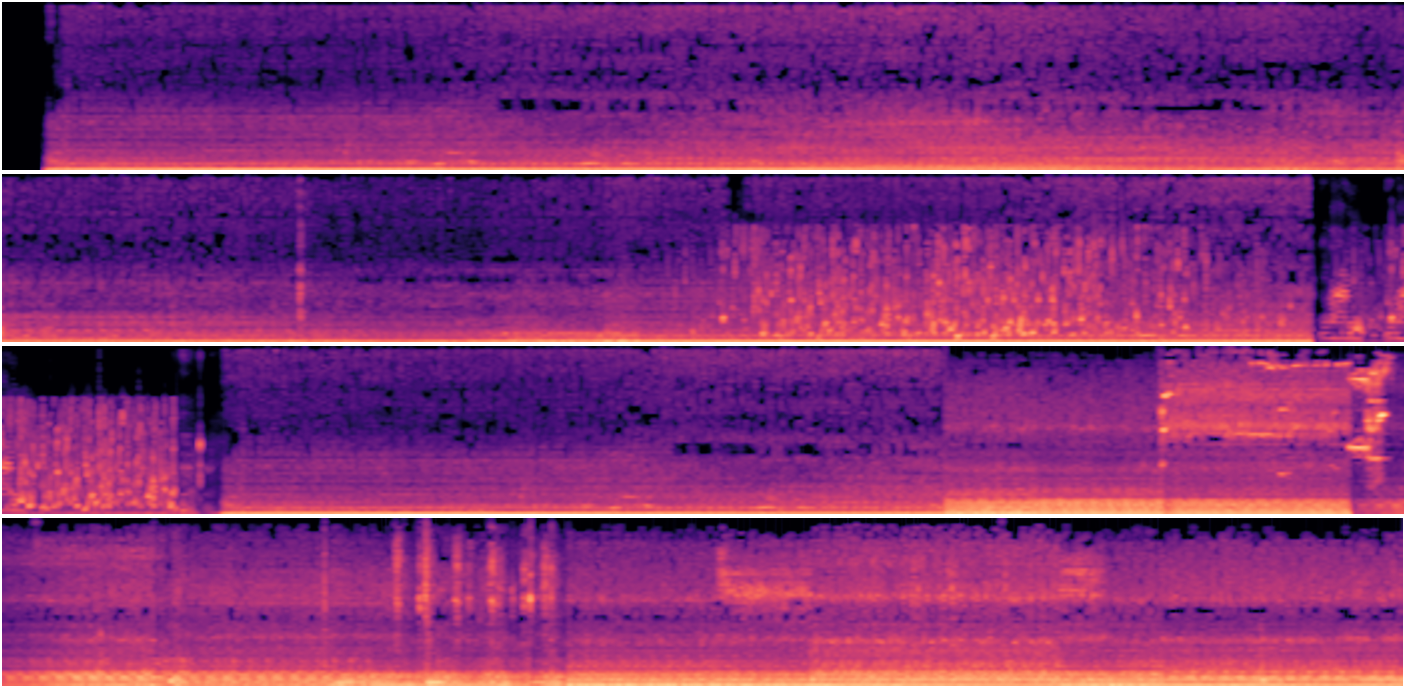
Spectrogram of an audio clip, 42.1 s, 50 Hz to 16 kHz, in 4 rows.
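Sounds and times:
low motor drone: 0:00.4 - 0:10.6, 0:22.7 - 0:42.0.

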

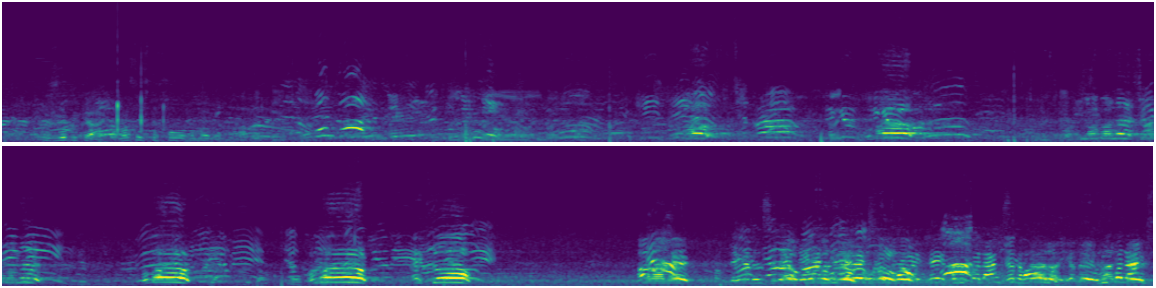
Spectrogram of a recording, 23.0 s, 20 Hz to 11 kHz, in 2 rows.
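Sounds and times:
voices shouting short calls: 0:17.8 - 0:23.0.

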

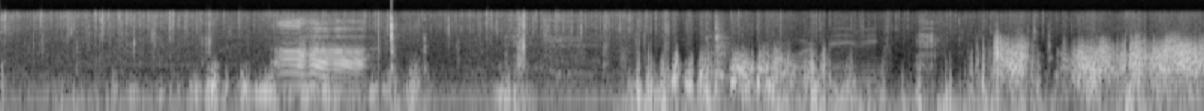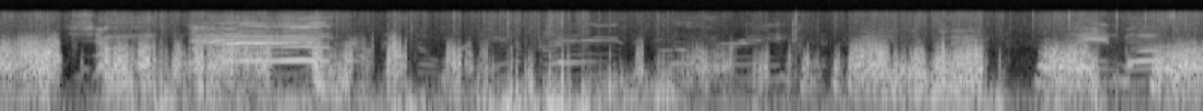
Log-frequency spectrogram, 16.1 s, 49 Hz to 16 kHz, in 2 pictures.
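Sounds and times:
flames crackling: 0:00.0 - 0:16.0.

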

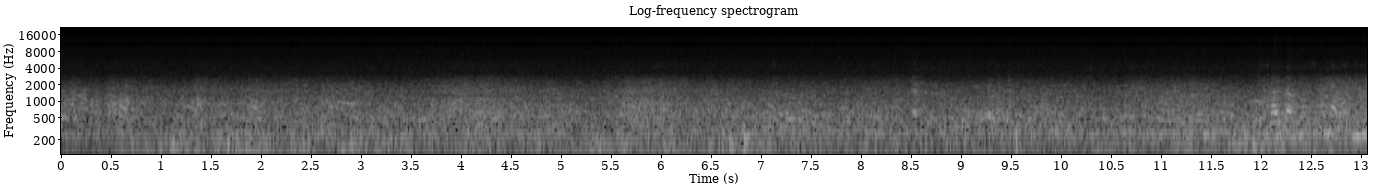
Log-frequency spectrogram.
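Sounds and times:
crowd murmuring: 0:00.0 - 0:13.0.

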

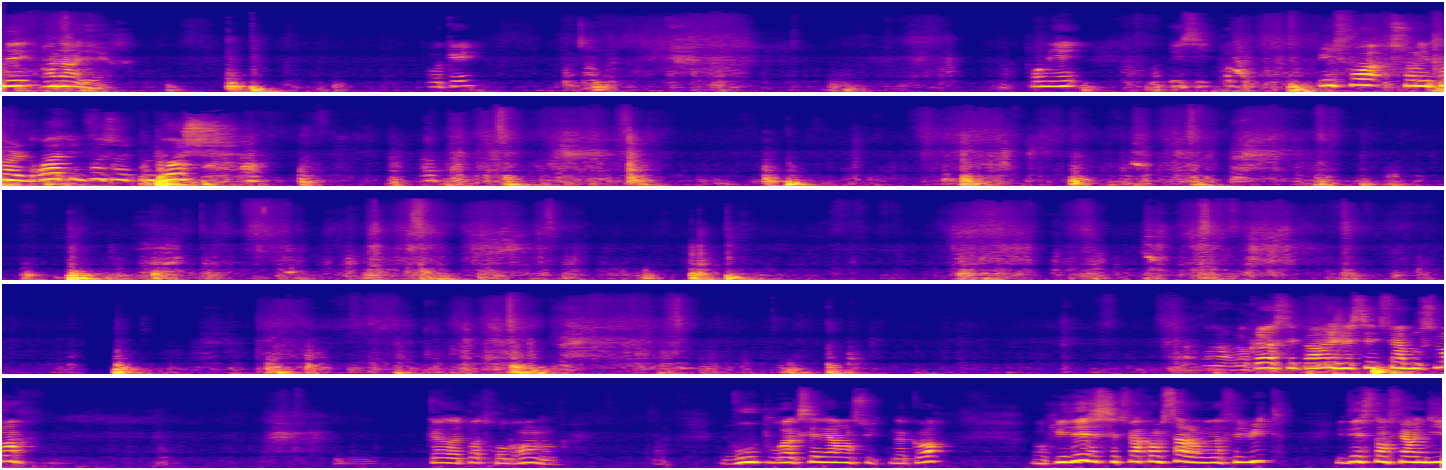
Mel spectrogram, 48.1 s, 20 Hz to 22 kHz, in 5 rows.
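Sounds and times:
body thumping on wooden floor: 0:01.1 - 0:02.3, 0:07.6 - 0:24.5, 0:29.5 - 0:32.8, 0:34.0 - 0:34.7.

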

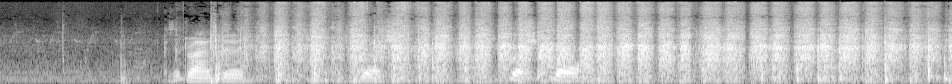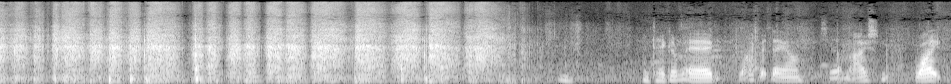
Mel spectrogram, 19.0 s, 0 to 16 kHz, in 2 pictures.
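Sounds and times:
stiff brush scrubbing: 0:01.7 - 0:15.3.

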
